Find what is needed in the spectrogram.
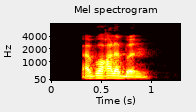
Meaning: to be well-disposed towards, to look kindly on, to have a soft spot for, to like
- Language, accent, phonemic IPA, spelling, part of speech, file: French, France, /a.vwa.ʁ‿a la bɔn/, avoir à la bonne, verb, LL-Q150 (fra)-avoir à la bonne.wav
